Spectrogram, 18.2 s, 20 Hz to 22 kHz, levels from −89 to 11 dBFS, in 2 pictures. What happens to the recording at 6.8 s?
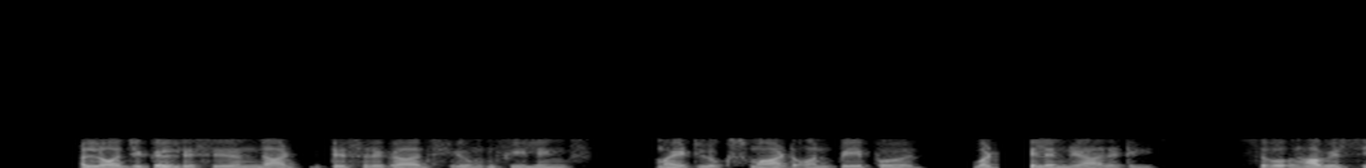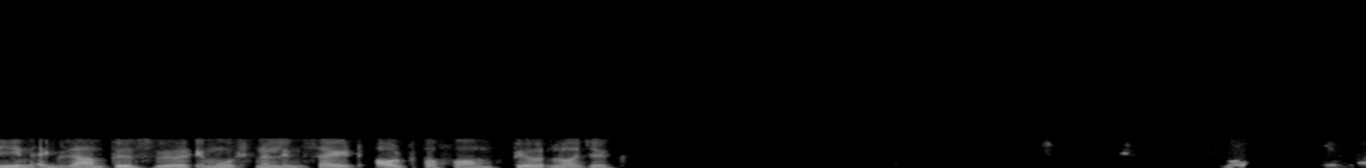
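At 6.8 s the audio is inside a stretch of packet loss with pitch repetition, running from 6.6 to 6.86 s. About 260 ms of audio is missing, which fits a run of roughly 13 packets of 20 ms each. The receiver fills the gap by repeating the last pitch period. That gives a brief held, buzzy tone, which fades out over about 50 ms. Silence follows. The speech then returns through a short cross-fade, still band-limited by the telephone coding.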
